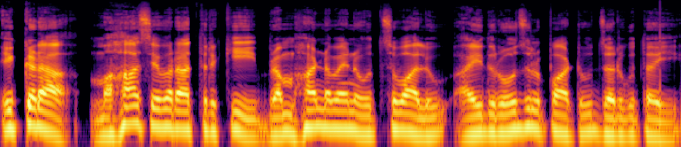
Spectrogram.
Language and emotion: Telugu, neutral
